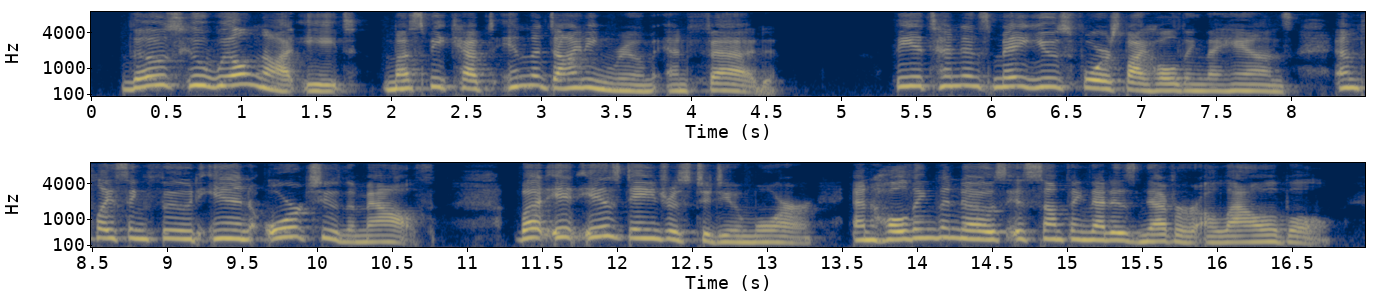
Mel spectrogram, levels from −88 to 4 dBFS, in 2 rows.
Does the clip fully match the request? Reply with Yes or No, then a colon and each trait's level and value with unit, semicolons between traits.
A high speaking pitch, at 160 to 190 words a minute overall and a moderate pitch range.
No: high, 245 Hz; average, 170 wpm; wide, 7.4 semitones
